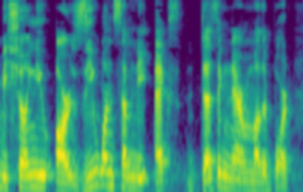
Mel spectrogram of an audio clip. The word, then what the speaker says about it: Designare: showing you our z170x designare motherboard again that's not a mispronunciation or misspelling it's actually a word taken from an Italian route which represents designer so as you guys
